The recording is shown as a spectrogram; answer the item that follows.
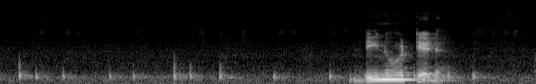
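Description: Chalk or marker tapping and scratching on a board during a physics lesson on magnification, a run of short light strokes under a teacher's speech, with a louder burst of talk near the end.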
